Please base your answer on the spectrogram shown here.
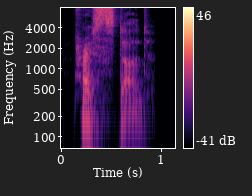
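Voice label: "press stud", British English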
